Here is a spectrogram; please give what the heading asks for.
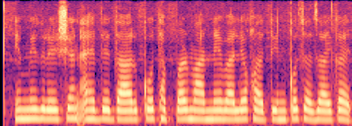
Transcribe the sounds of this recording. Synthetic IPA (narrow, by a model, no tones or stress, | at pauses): ɪmɪɡɾeːʃənʔɛɦd̪ed̪aːɾkot̪ʰɐpːəɽmaːɾneʋaːlexʋaːt̪iːnkosɐzaːjkɐ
